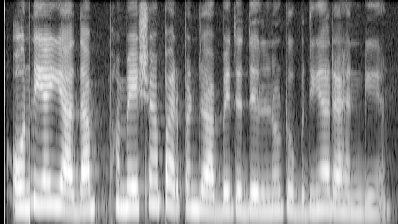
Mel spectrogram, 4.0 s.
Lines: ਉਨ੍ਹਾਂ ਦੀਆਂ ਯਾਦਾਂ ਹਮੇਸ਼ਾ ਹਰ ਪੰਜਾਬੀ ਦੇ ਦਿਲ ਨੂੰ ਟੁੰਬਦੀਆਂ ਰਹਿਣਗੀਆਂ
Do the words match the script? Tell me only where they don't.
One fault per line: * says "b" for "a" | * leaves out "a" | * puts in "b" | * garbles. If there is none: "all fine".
all fine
